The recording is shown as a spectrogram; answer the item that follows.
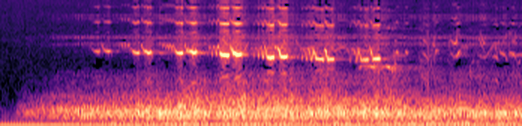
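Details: European serin singing in the high parts of mountains in Bulgaria: a fast, jingling run of high, thin twitters, sounding mostly in the middle of the clip over a steady low background hum.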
